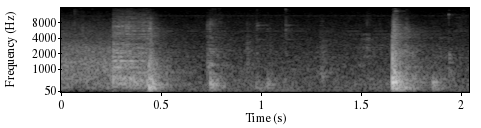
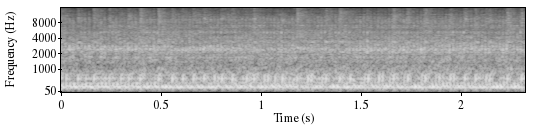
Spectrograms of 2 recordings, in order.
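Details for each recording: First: Husqvarna 372 chainsaw during assembly, clutch drum turned by hand: a few light, crisp clicks as the slot captures the oil pump worm gear, showing it is engaged correctly; normal. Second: Husqvarna 372 chainsaw built from used parts (Madsen top end, decked, machined squish band). The aftermarket throttle handle, drilled too deep, prevents full throttle. Steady buzz that falls short of a full scream, then bogs while cutting. Throttle not opening fully.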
